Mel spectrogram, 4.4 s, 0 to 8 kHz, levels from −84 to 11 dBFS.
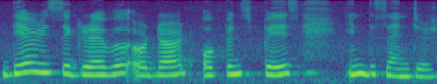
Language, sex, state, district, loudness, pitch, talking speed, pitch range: English, female, Arunachal Pradesh, Lower Dibang Valley, -14 LUFS, 250 Hz, 150 wpm, 230-265 Hz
